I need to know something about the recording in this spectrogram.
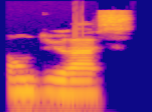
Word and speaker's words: Honduras: Porque es una adaptación del español, por eso es que lo pronuncian onduras. Es como si dijeran, por ejemplo, tortillas, ¿no? Plural. La s funciona porque no es francés, es el español.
